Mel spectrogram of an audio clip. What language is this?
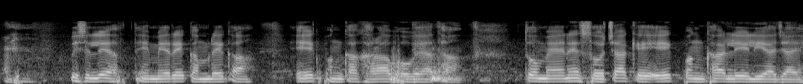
Urdu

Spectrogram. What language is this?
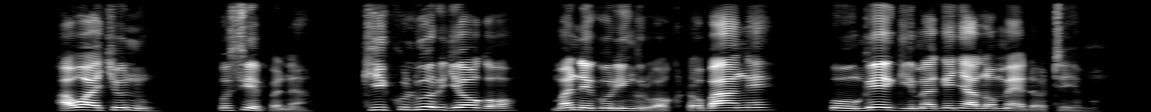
Luo (Kenya and Tanzania)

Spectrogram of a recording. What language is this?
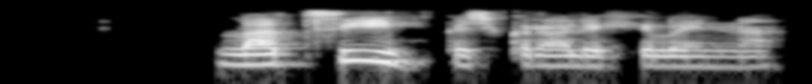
Mari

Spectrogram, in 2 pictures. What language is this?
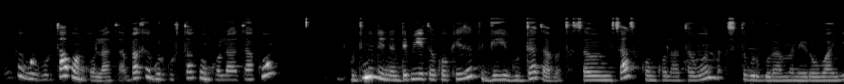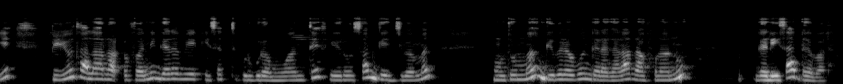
Oromo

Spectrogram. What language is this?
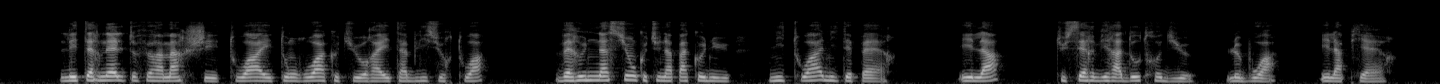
French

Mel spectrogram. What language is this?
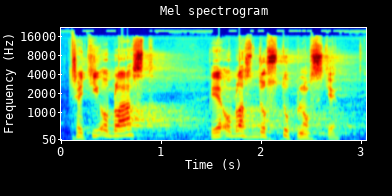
Czech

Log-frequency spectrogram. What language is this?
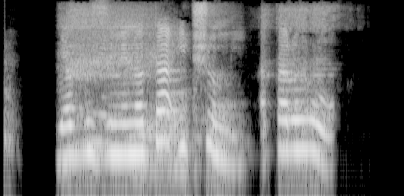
Kinyarwanda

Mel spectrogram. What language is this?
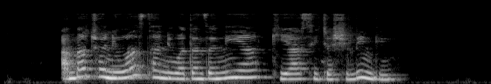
Swahili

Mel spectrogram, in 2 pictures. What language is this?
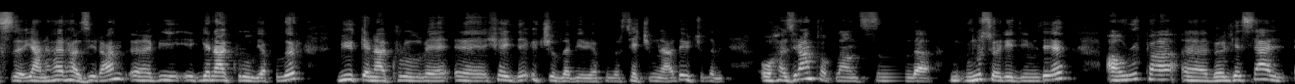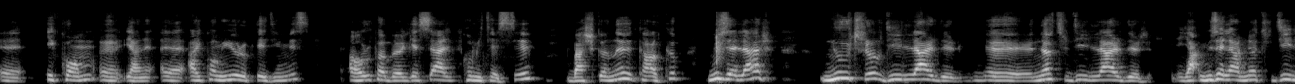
Turkish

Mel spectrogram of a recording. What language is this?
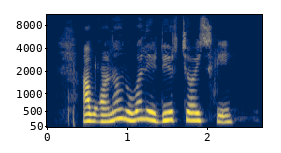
Pashto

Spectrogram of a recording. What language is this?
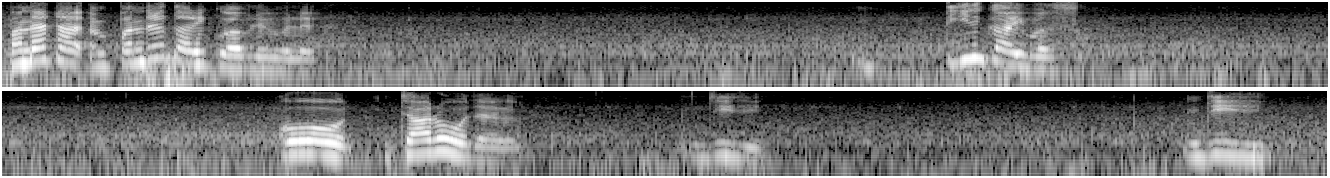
Urdu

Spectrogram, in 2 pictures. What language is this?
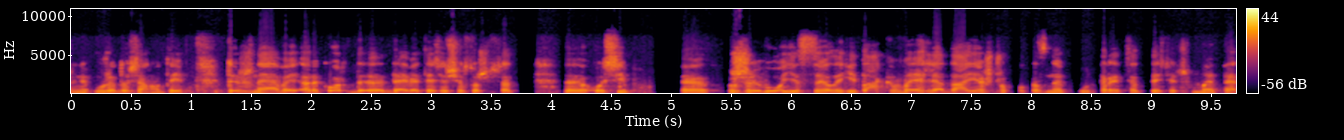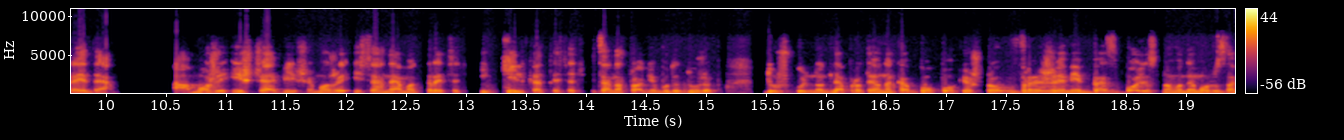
Ukrainian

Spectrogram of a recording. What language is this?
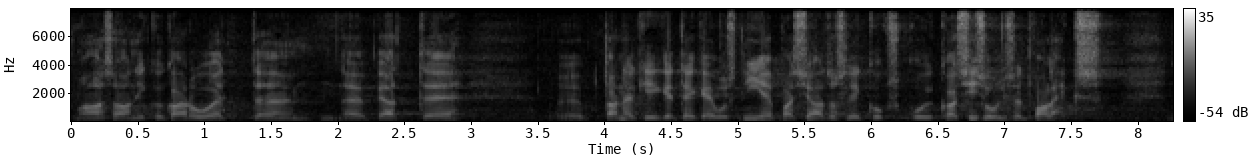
Estonian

